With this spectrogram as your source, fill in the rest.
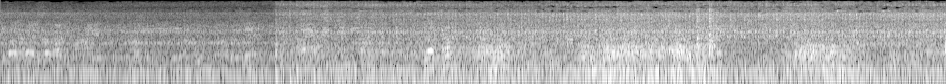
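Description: Men talk loudly outdoors.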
